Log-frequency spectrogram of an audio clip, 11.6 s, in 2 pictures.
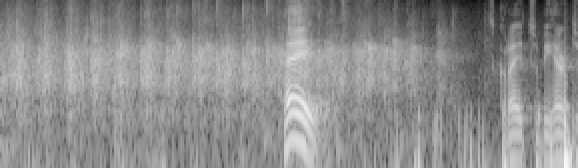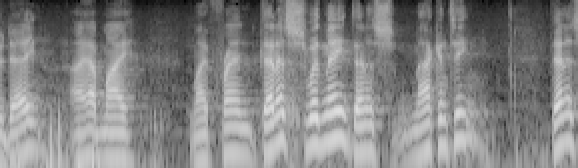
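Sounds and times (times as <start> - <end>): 
audience applause welcoming a speaker on stage: 0.0 - 4.6
speech: 2.8 - 3.3, 5.1 - 10.7, 11.3 - 11.5.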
